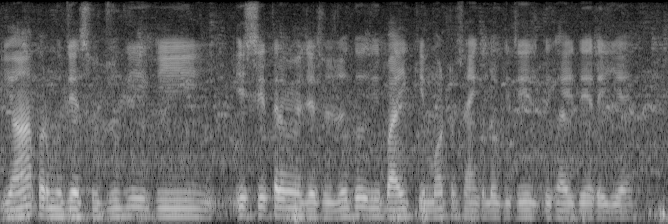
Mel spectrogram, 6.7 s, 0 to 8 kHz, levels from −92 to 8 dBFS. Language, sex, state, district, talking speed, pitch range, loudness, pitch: Hindi, male, Rajasthan, Bikaner, 170 wpm, 95-110 Hz, -21 LUFS, 105 Hz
